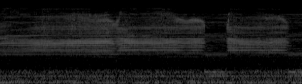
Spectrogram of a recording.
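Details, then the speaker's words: Microneedling pen just switched on before use on own cheek, with skin numbed about 20 minutes and serum drops applied; steady high-pitched electric buzz with slight tone shifts, like a small shaver; microneedling pen running. "So now I'm going to grab the machine, and then I'm going to turn it on. And that's what it sounds like, okay?"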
